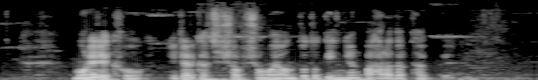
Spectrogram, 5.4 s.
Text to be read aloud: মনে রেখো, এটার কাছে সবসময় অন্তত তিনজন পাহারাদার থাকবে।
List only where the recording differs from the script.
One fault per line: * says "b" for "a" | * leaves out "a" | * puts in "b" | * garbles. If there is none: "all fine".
all fine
